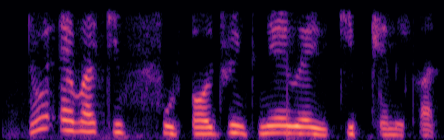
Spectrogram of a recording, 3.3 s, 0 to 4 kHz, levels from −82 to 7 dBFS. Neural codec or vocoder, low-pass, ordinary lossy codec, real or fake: none; 3.6 kHz; AAC, 32 kbps; real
